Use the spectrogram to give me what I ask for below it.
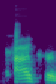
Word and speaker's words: Concour: So as you're talking, so I have this thing I call the Conquer method, right? But it's spelled CONCOUR, which is a combination of confidence and courage.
